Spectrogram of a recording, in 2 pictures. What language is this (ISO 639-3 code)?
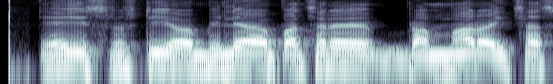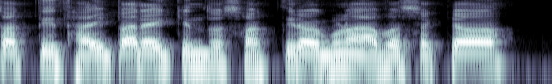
ori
